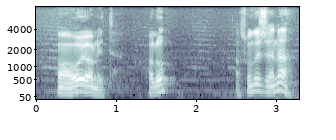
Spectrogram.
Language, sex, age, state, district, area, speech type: Nepali, male, 45-60, West Bengal, Kalimpong, rural, spontaneous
